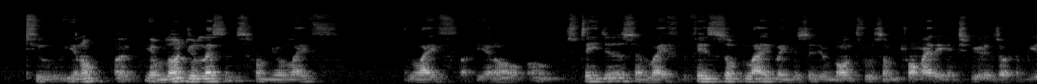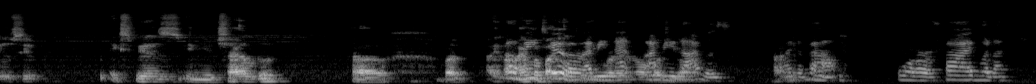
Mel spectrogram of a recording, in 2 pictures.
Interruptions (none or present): present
